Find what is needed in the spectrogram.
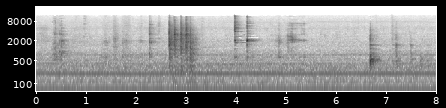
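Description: A metal spoon clinking and scraping against a jar while scooping out almond butter: a few scattered taps and knocks, a quick cluster about three seconds in, and a short ringing clink about four seconds in.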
